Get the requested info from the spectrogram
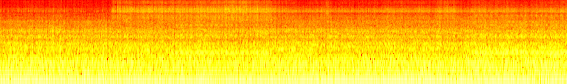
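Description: Steady road and engine noise heard from inside a moving car. Over it, a phone's ringback tone plays through a speakerphone: two rings of about two seconds each, one in the middle and one near the end, while the call waits to be answered.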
